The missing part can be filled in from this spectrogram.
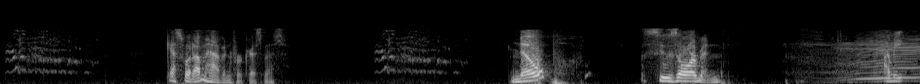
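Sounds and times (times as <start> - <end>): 
speech: 1.7 - 3.0, 5.1 - 5.7, 6.4 - 7.4, 8.8 - 9.1
cow mooing with a long low bellow: 8.2 - 9.1.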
